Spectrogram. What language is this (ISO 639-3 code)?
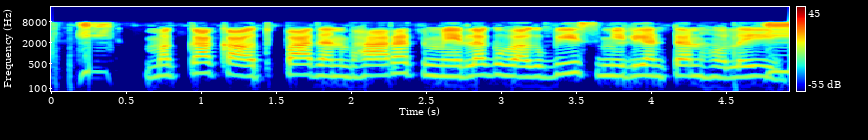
mag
